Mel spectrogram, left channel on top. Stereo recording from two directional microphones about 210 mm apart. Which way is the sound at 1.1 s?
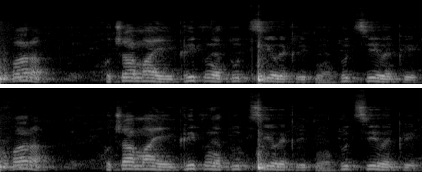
35° right (ahead or behind).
